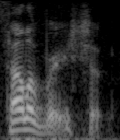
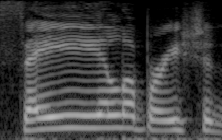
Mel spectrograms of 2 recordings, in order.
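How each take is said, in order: First: It is said with a standard, plain pronunciation. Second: It is said with a Southern-sounding pronunciation. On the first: "instead of celebration" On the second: "No, I'm not from the South. I'm just using celebration"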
